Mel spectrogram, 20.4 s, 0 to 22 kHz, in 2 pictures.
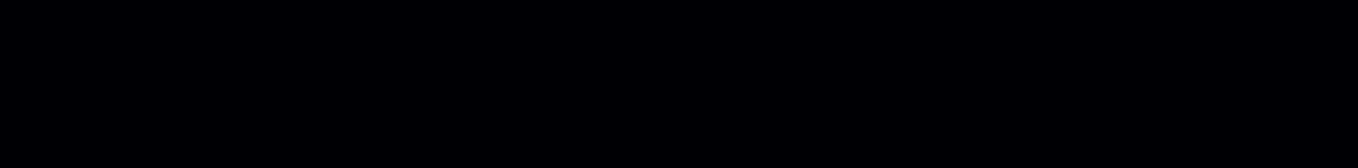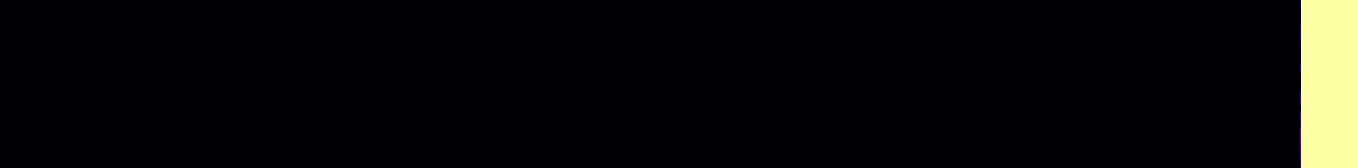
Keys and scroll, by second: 0.0-0.2 typing, 1.1 super+a, 1.5 alt+super+r, 2.8 alt+super+t, 3.4 alt+shift+super+t, 4.8 4, 4.9 Tab, 4.9 4, 5.0 Tab, 5.5 4, 5.8 super+h, 6.0 super+h, 6.4 super+space, 6.5 super+space, 6.7 super+space, 7.7 super+-, 7.8 super+-, 8.3-9.8 typing, 10.2 Tab, 11.9 Tab, 13.2 alt+super+g, 14.1 shift+super+a, 15.8 |, 16.3 alt+shift+space, 18.4 super+z.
